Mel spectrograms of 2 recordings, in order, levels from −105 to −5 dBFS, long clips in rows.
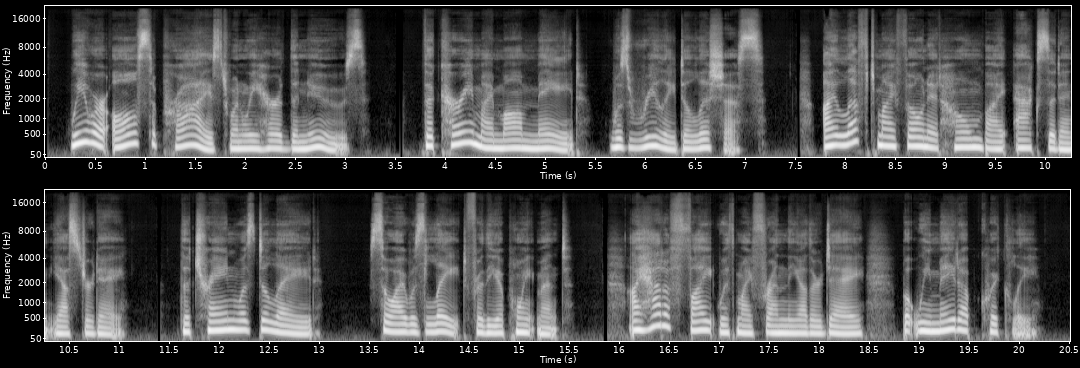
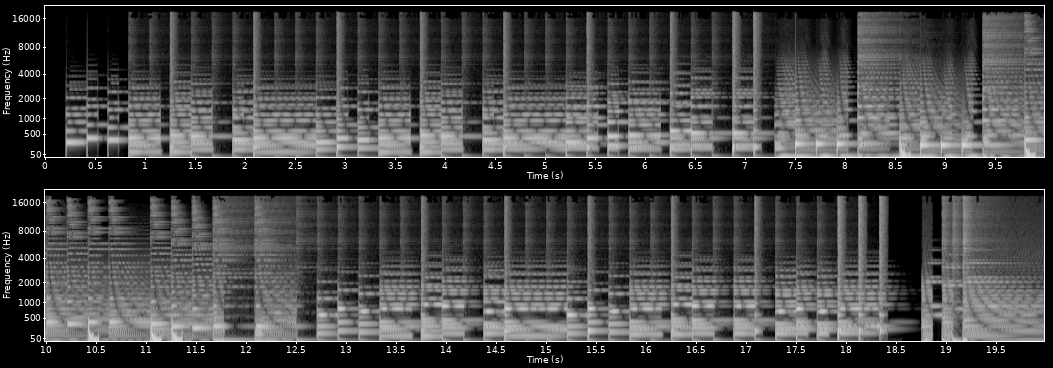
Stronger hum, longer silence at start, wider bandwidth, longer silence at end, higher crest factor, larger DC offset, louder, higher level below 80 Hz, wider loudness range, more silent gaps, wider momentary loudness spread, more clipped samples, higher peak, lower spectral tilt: neither; about the same, 0.25 s vs 0.2 s; about the same, 18.5 kHz vs 19 kHz; first, 0.35 s vs 0 s; second, 14 dB vs 20 dB; neither; first, -20 LUFS vs -34 LUFS; about the same, -50 dBFS vs -46 dBFS; about the same, 2 LU vs 2 LU; first, 15.84-15.88 s vs none; first, 8 LU vs 5 LU; neither; first, -4 dBFS vs -14 dBFS; about the same, -5.5 dB/octave vs -5 dB/octave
